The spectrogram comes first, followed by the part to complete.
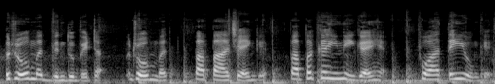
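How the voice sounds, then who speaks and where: A woman's voice: mid-range voice, normal speed, close to an everyday voice. A frantic young wife, crying and pleading in a raised, anxious voice, as a woman storyteller acts her out. She sounds close to breaking down in an audio drama. Music plays behind her. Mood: tearful, anxious. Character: distraught young wife searching for her husband. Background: background music.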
